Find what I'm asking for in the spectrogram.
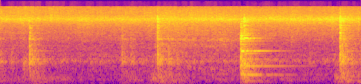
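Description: Vegetables sizzle steadily in a hot pan while being turned, with about four distinct scraping stir strokes rising over the frying hiss, close and alone.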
